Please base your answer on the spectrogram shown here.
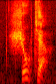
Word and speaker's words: Shuka: Shuka. You can spell it like it sounds.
